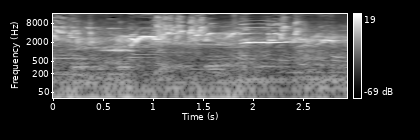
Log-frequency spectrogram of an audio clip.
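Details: An adult, tame Asian pied starling in a kiosk at Pramuka bird market in East Jakarta gives a busy, chattering song of harsh notes mixed with short clear whistles, against the background bustle of the market.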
